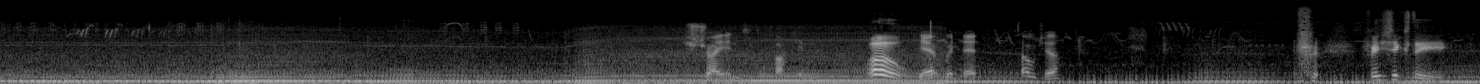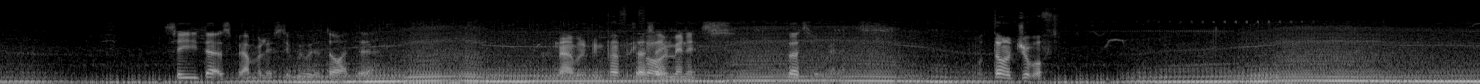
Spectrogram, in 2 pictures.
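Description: A quad bike engine hums and revs as it drives over rough ground.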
